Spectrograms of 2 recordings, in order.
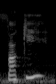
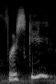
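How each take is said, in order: First: The name is said with the R sound missing. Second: The name is said with a clear R sound. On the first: The speaker calls it wrong. "I couldn't say R's at all when I was a kid" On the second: The speaker calls it right. "I had a dog named Frisky"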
